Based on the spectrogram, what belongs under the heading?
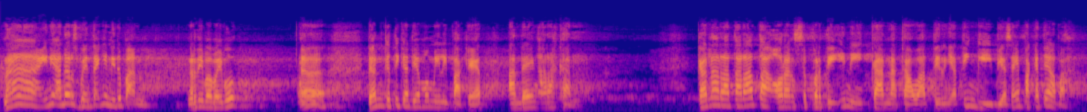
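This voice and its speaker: A man's voice: sits high, expressive, normal speed, gravelly, long pauses, bright, forceful tone, in a large hall, a little hiss or hum. A man giving a sales training seminar, acting out customer dialogues and often asking the audience to agree. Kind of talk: seminar lecture.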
